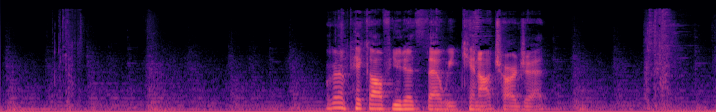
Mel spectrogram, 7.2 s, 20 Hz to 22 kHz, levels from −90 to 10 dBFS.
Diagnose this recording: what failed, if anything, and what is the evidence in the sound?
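The recording has a DC offset sitting under it for the whole clip, about -32 dBFS. You won't hear it as a sound as such; it shows up as a constant shift of the waveform off the zero line and a steady lump of energy right at 0 Hz. That points to the analogue front end or the converter input, where a bias leaking through eats a little headroom without anything obvious to the ear.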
